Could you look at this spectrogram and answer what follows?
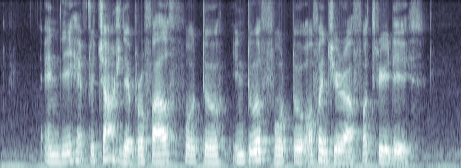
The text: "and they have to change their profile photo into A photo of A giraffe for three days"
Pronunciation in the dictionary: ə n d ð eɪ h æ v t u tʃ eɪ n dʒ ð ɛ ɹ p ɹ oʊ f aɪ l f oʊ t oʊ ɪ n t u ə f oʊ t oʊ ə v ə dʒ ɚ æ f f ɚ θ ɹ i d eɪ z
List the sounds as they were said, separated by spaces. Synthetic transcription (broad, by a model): ə n d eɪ h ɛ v t u tʃ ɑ dʒ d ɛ p ɹ oʊ f aɪ l f oʊ t oʊ ɪ n t u ə f oʊ t oʊ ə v ə dʒ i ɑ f f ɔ t ɹ i d eɪ s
